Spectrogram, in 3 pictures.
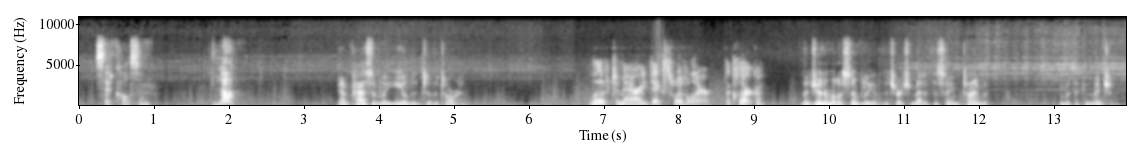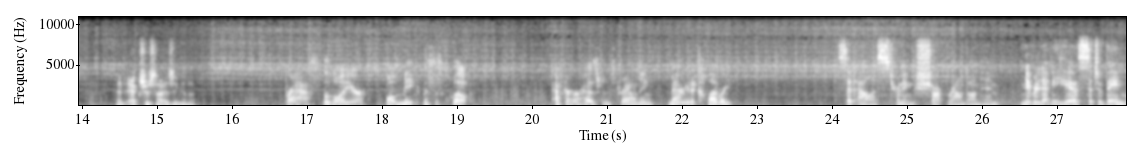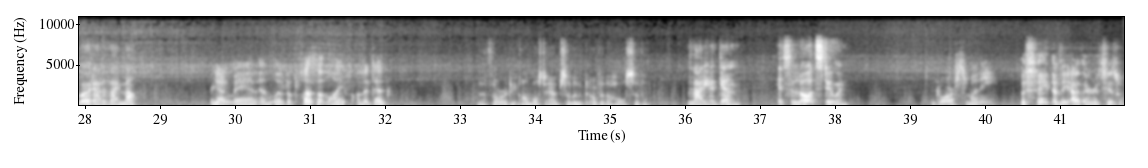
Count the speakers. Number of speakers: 3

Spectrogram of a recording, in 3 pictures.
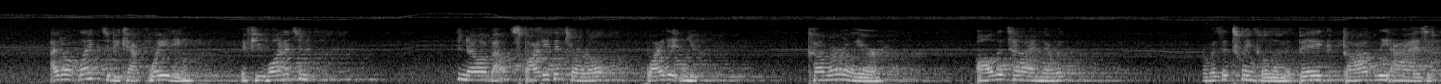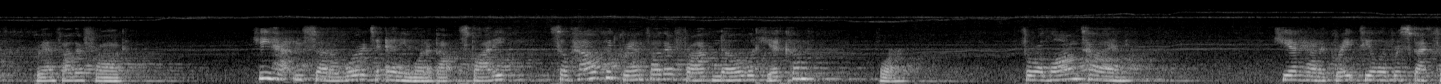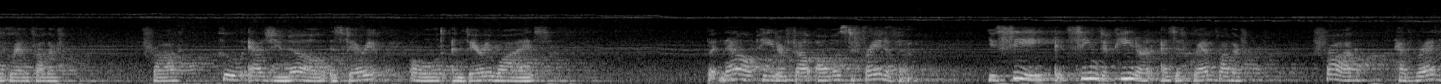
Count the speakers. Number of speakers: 1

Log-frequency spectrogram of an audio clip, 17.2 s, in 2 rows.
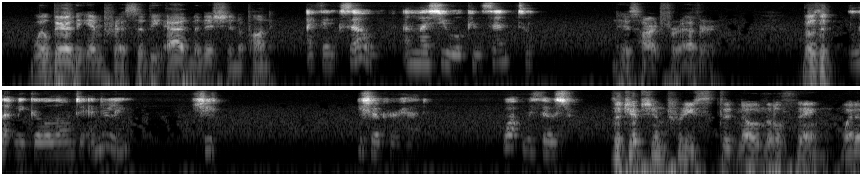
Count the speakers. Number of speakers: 2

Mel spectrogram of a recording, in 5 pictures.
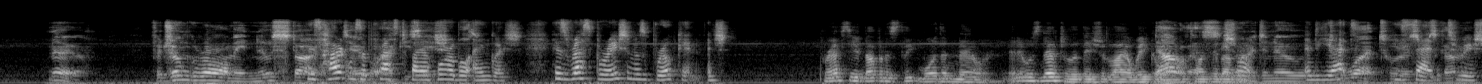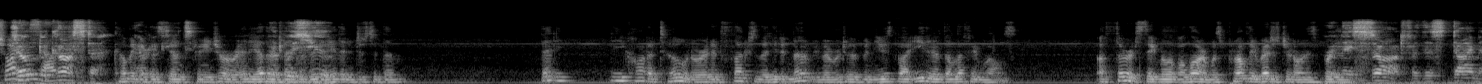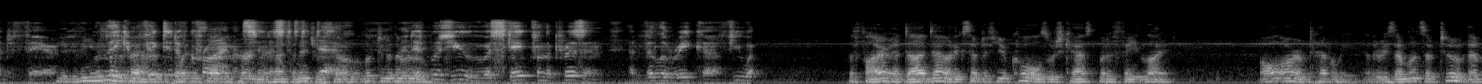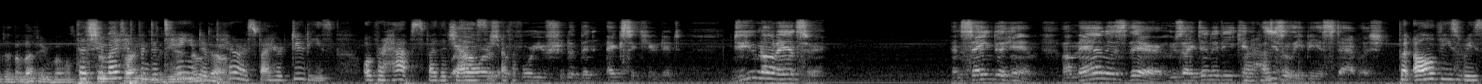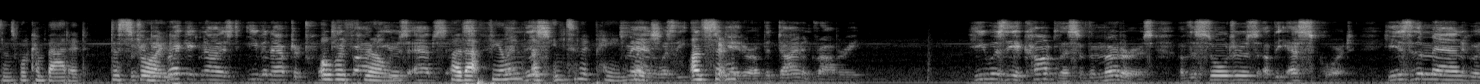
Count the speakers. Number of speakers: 3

